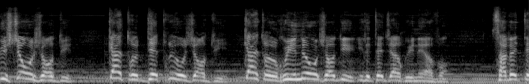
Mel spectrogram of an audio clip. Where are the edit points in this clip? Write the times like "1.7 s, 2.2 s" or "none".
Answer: 1.1 s, 2.4 s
